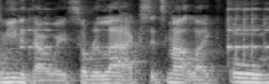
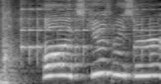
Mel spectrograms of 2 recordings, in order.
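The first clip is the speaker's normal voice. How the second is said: put-on timid insecure child voice, very high and slow. Describing an insecure kid at a candy shop: unsure shy insecure kid voice. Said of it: "unsure, shy, like, insecure kid".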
